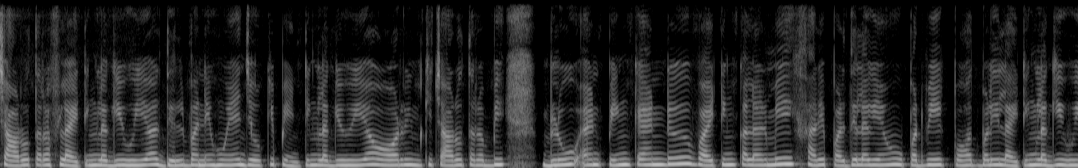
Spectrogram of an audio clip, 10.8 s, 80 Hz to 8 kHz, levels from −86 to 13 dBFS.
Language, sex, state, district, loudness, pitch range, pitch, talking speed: Hindi, female, Jharkhand, Jamtara, -21 LUFS, 240-260 Hz, 245 Hz, 240 wpm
